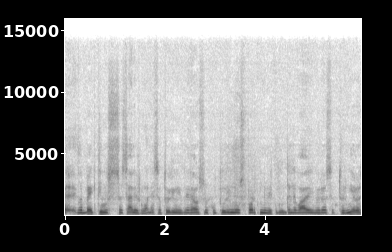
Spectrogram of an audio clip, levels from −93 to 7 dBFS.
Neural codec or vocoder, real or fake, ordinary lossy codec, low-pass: autoencoder, 48 kHz, 32 numbers a frame, DAC-VAE, trained on Japanese speech; fake; AAC, 64 kbps; 14.4 kHz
